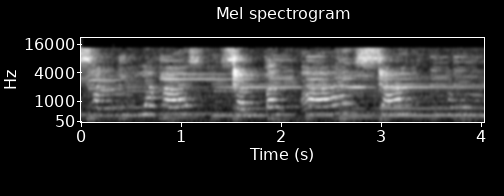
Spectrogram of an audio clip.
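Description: A young boy singing a song over acoustic guitar accompaniment, the sung phrases sliding in pitch over steady guitar notes.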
